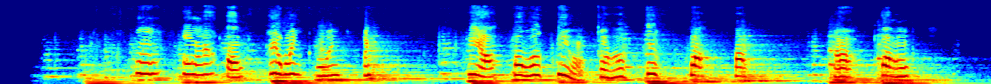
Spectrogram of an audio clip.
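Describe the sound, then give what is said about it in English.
A human voice imitates guinea pig squeaks and chirps as welcome music, in quick rhythmic bursts, fairly loud, running steadily for several seconds with brief pauses between phrases. “can we get some welcome music for our guinea pig experts? Sure can. For our human listeners, this is in guinea pigs, so you might not understand it, okay?”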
